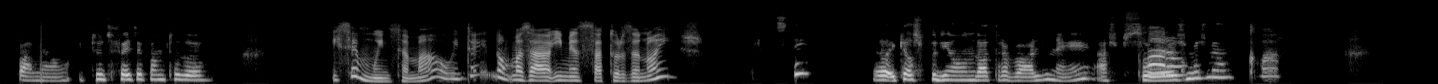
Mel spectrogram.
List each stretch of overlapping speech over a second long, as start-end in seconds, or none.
none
